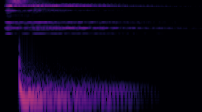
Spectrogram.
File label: lobby notif bad invite; parties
